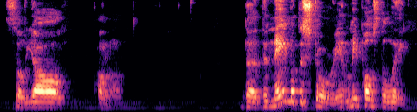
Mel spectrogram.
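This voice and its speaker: Male American talk host, slightly high voice, blunt and profane, off-the-cuff monologue, roomy echo. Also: very animated, unhurried, warm tone. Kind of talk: casual opinionated live talk show monologue. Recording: echoey room.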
